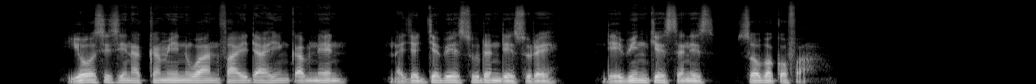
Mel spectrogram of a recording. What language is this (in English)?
Oromo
